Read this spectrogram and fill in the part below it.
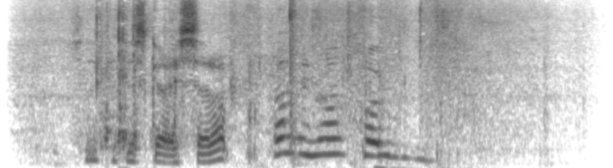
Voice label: strangevoice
